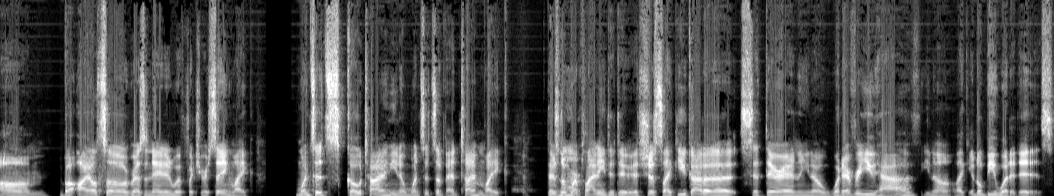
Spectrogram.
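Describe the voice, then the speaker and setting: On a very clean recording with a silent background, a man with an American accent has an ordinary speaking voice at a medium pitch, talking at a moderate pace with ordinary pitch variation. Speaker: tournament organizer. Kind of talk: casual chat.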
